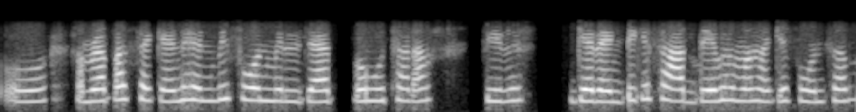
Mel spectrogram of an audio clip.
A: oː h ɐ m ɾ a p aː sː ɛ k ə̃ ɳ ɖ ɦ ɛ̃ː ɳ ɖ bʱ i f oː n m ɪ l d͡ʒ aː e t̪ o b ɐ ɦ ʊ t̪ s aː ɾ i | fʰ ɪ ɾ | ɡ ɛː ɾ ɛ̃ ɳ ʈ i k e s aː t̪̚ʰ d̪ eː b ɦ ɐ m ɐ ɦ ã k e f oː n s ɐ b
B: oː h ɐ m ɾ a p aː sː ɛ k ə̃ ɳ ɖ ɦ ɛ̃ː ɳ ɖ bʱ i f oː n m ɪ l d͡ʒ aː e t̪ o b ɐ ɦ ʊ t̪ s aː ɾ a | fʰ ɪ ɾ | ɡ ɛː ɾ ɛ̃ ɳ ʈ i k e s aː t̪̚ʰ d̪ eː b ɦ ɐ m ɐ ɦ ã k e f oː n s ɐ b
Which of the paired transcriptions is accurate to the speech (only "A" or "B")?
B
